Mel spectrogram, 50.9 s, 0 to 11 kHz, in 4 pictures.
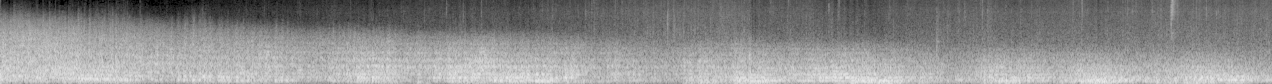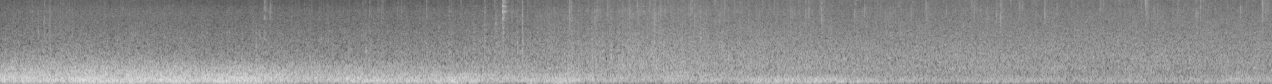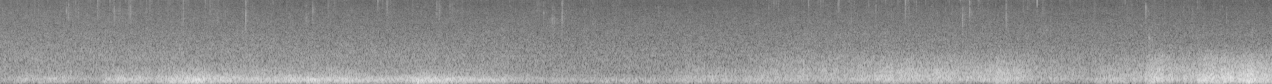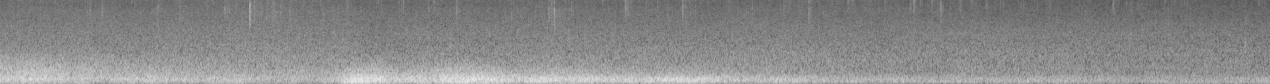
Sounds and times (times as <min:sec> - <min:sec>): Rain on surface: 0:00.0 - 0:50.8.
